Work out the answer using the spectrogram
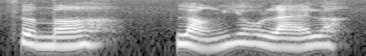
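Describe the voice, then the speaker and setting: A woman voicing a gentle, calm mother in a children's storybook, speaking softly and soothingly, well below her own narrating voice. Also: on the high side, measured pace, dry recording. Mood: tired, patient. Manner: soft, hushed, soothing.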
